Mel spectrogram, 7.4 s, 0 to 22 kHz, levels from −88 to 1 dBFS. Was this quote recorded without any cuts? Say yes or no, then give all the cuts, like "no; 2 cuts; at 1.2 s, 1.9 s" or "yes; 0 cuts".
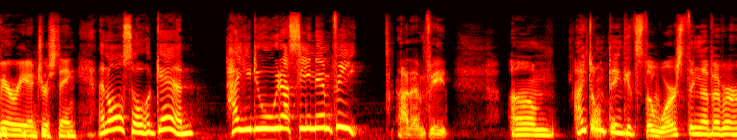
no; 2 cuts; at 3.9 s, 5.9 s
